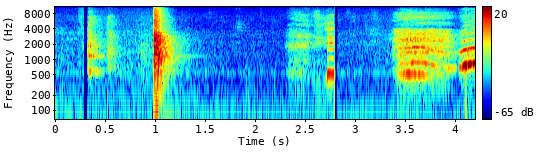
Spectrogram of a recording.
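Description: A single sharp smack about a second in, the loudest sound here, then laughter breaking out near the end.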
